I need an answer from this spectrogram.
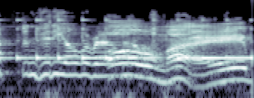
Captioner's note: bell dinging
